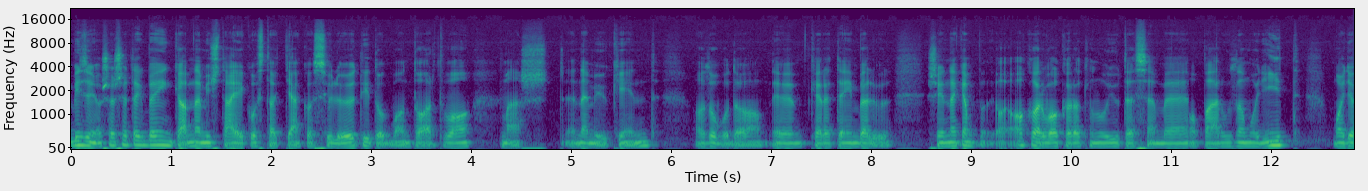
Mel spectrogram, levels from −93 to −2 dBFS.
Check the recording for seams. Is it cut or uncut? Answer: cut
